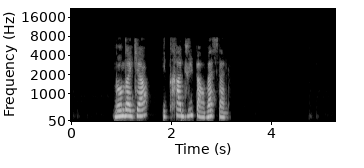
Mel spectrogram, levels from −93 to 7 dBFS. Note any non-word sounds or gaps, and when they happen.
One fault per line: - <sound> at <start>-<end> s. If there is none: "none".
none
